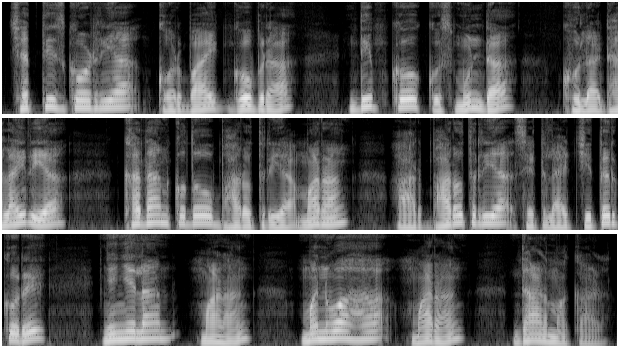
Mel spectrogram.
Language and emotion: Santali, neutral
